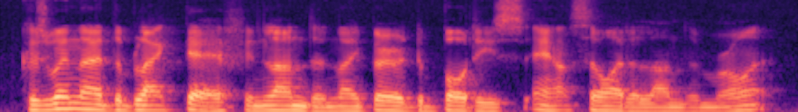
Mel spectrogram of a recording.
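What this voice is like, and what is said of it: Southeast London English accent. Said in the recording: “you're not from Australia. You're a bit of a geezer ... I did grow up to the southeast of London, so hence the accent.”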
